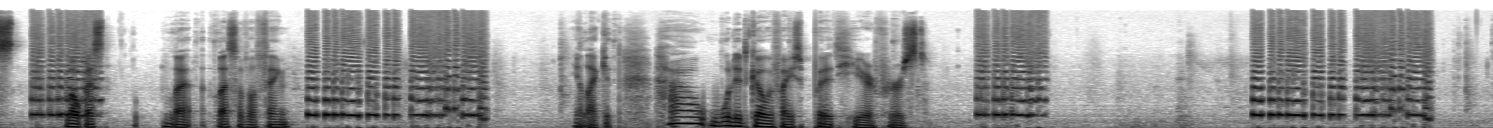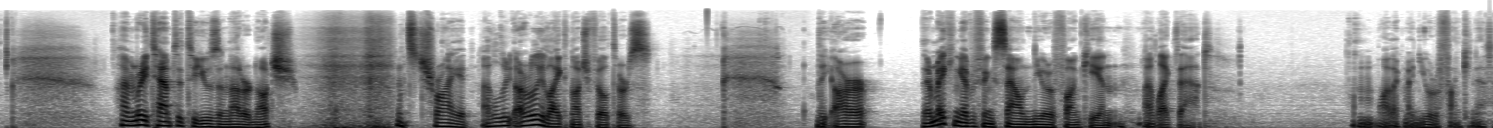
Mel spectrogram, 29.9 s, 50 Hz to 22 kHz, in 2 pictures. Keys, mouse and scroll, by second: 2.1 click, 5.6 space, 6.2 click, 7.3 click, 8.9 click, 9.2 space, 14.7 space, 15.0 right click, 17.3 click, 18.9 click, 20.2 click, 22.6 click, 23.4-24.5 drag, 24.9 click, 25.9 click, 28.5 click, 29.6 click.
